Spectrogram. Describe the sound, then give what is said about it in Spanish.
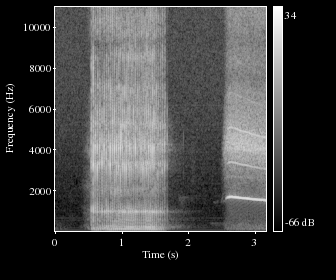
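A voice imitates snoring: a loud, rough, rattling snort lasting about a second, then after a short pause a high, whistling wheeze. No talking is heard. “Porque algunos roncan.”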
